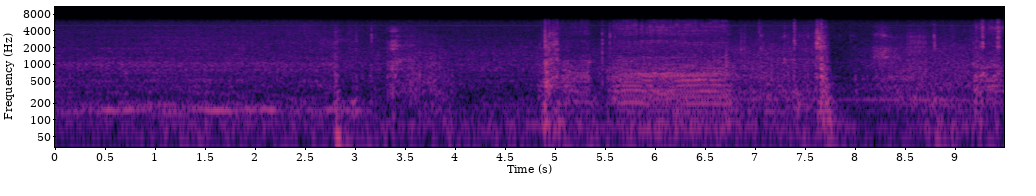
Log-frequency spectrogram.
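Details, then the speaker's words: 1964 Ford Galaxie 500, one owner, 45,000 original miles, rear power window: slow steady motor whir with clunks as glass travels and stops; driver-side rear is weak and slow but the old window motors work. "uh the rear window on the driver's side is a little weak and doesn't want to move very quickly but it does work and the rear window on that side is working as well"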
